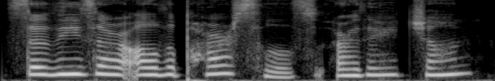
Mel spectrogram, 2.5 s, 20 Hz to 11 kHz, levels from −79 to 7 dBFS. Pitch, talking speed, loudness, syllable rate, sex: 275 Hz, 220 wpm, -17 LUFS, 5.8 syllables/s, female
